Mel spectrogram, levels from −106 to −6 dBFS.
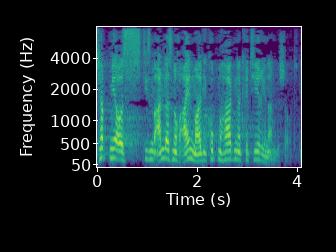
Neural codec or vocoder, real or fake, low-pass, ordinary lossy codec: none; real; none; none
